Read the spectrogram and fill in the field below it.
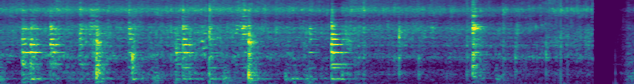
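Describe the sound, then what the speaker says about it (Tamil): Onions saute in a pan for mushroom biryani, a moderate crackling sizzle punctuated by repeated rhythmic spatula scrapes and stirs, with no one talking and a short cut-out near the end. "வெங்காயம் வந்து வதங்கட்டும்."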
